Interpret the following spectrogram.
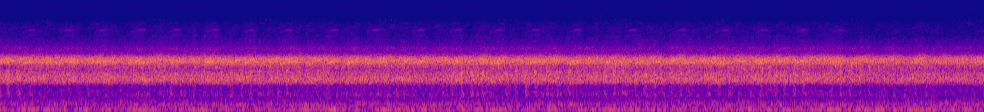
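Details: Frogs in great numbers croak at night in a flooded rice paddy before planting beneath the full flower moon, a constant, thick chorus of rapid trilled calls.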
